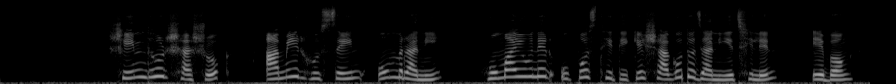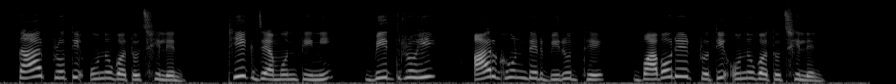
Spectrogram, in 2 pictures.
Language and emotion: Bengali, neutral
